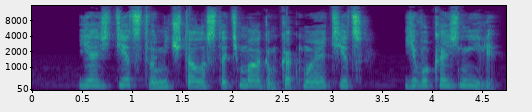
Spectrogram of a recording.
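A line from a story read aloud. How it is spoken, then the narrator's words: Girl, sad. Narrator (Russian): печально продолжила девушка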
